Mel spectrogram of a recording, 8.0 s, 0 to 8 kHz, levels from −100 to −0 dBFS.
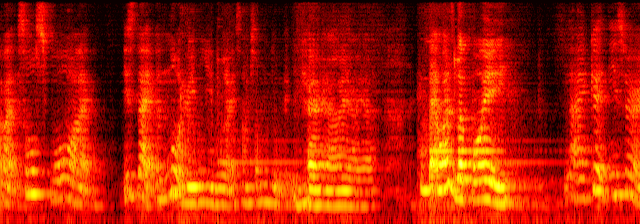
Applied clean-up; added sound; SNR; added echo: neural separator model SepFormer DNS4.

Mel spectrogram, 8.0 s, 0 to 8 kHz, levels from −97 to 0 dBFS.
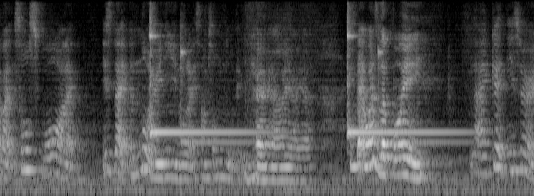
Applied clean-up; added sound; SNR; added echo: none; Doorbell; 2 dB; reverberation time 1.1 s.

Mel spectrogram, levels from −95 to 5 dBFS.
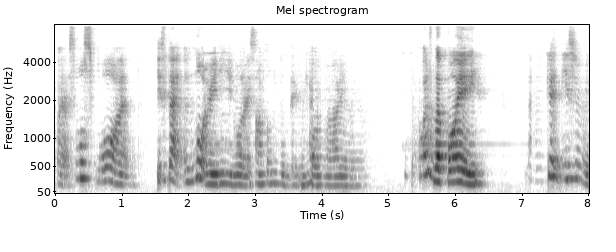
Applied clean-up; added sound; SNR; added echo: neural mask model DeepFilterNet 3.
